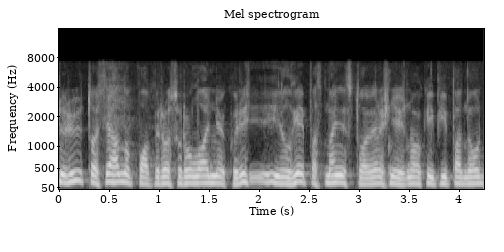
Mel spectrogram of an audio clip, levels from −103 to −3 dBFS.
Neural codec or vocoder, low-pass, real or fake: none; 7.2 kHz; real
